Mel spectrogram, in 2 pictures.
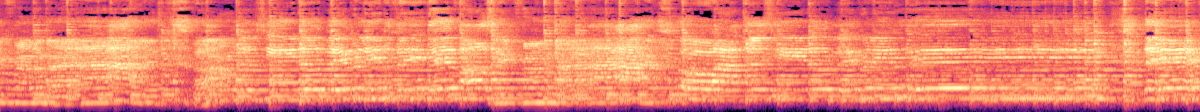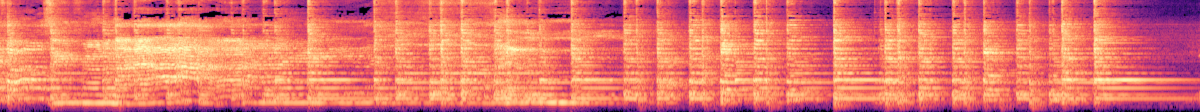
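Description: A man singing to a strummed ukulele, played live. In the last several seconds the strumming thins out into separate chords that ring and fade.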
